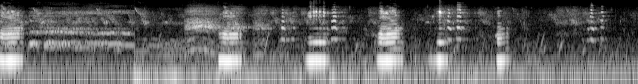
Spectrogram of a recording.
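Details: Pair of New Zealand scaup, diving ducks endemic to New Zealand, giving short, nasal, honking calls roughly every second, with thin chirps from small birds above.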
